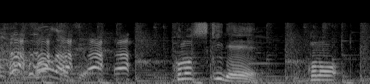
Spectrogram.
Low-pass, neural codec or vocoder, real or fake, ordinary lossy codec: 7.2 kHz; none; real; none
